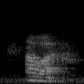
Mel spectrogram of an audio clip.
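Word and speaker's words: hour: আবার যদি এইচের উচ্চারণ হয়ের মতো না হয়, অয়ের মতো হয়, তখন এন বসে। যেমন এন আওয়ার, N honest man.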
